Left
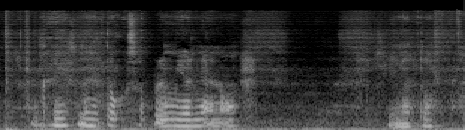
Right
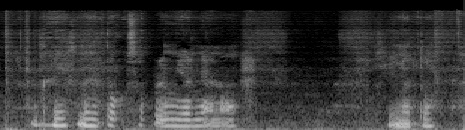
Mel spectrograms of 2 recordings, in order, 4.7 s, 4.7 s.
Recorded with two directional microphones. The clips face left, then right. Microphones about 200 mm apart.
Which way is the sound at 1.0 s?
10° right (ahead or behind).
